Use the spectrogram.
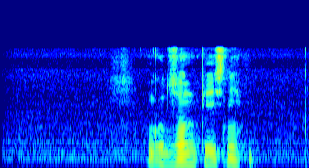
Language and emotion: Russian, neutral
